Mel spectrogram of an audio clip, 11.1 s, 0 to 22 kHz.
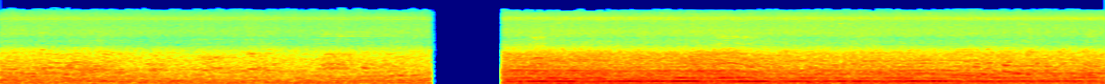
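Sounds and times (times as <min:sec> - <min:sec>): mechanical hum: 0:05.0 - 0:11.0.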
